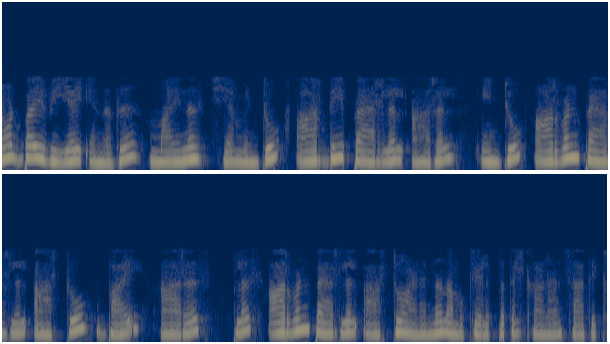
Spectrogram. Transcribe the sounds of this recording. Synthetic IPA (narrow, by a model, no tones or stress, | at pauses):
noːʈ̚bɐjʋiɐjʔe̞nːɐðɨmɐjnɐsd͡ʑijɐminduaːrɖipeːɾɐlɐlaːrɐlinduaːrʋɐɳpeːɾɐlɐlaːrʈubɐj | aːɾes | pɭɐsaːrʋɐɳpeːrɐlɐlaːrʈːuaːɳe̞nːɨnɐmukːe̞ɭupːɐt̪ːilkaːɳaːnsaːd̪ʱikʲːum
